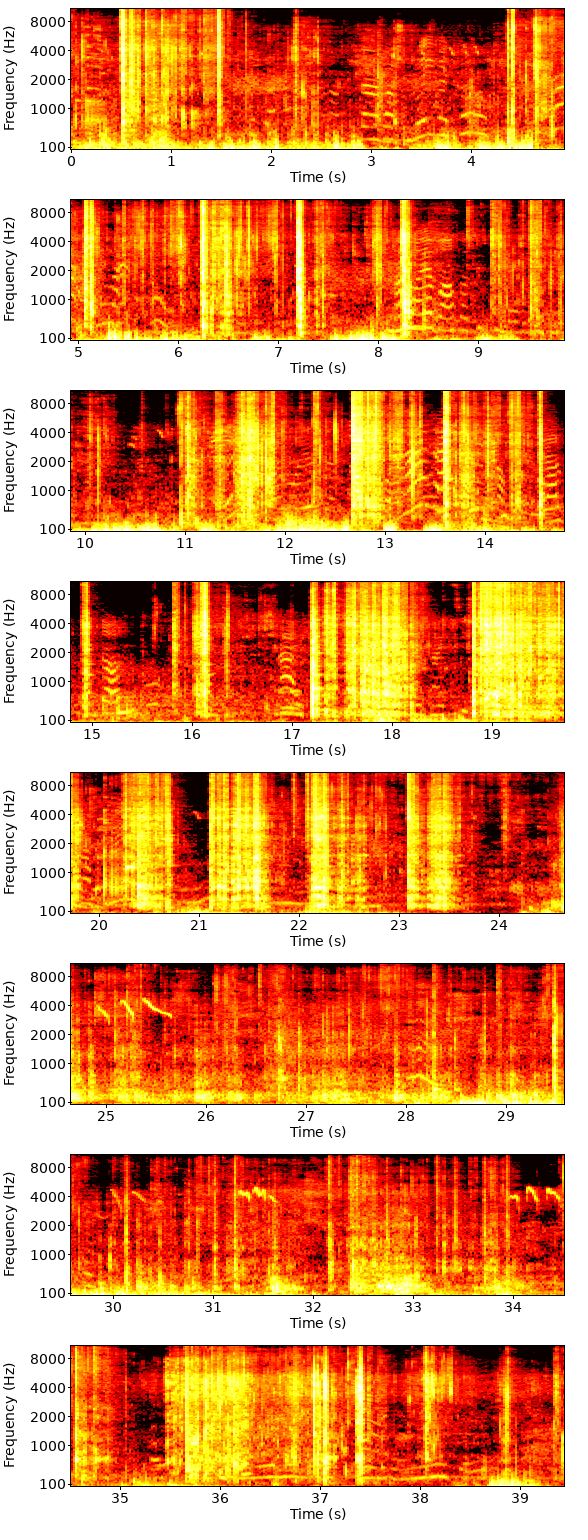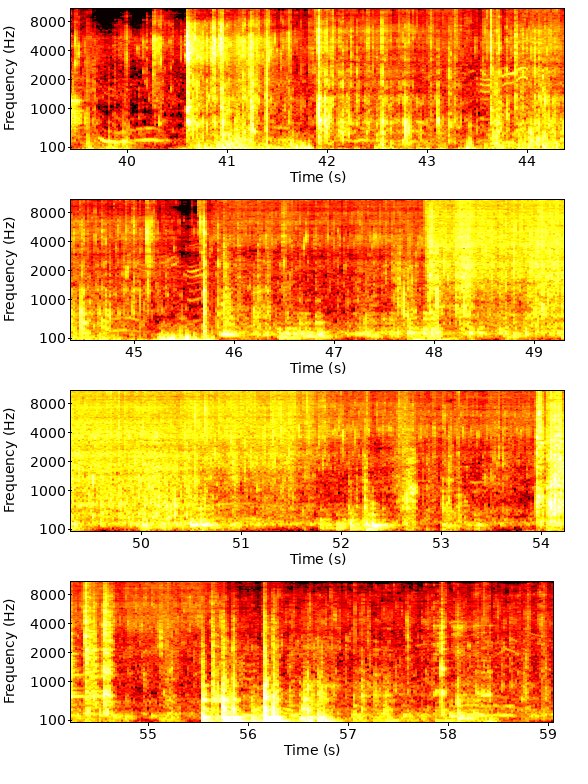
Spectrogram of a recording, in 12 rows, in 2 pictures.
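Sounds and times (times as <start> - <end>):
water running: 45.8 - 59.0
knocks and heavy thumps: 55.6 - 56.9.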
